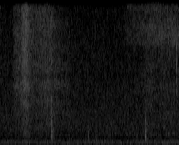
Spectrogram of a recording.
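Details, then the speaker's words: A pet dog snoring in the background of a quiet room: a low, steady rumbling drone with faint hiss. Dog snoring. "you hear that snoring that's my dog I'm so sorry that's embarrassing I'm so sorry"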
